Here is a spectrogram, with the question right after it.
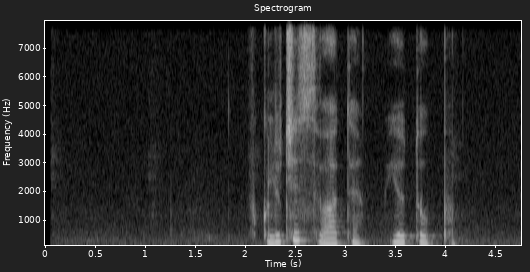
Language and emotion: Russian, neutral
